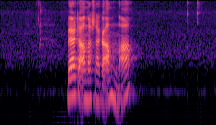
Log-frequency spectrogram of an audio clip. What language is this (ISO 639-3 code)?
fao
